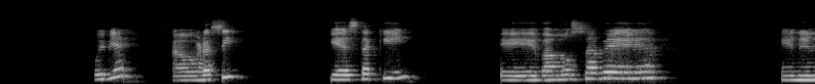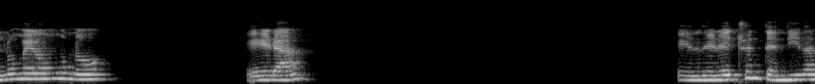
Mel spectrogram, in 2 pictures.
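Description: A woman speaks calmly over an online call, in short phrases with pauses.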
